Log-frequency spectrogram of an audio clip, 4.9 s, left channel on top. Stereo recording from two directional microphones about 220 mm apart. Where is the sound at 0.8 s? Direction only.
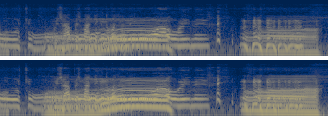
50° right (ahead or behind).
